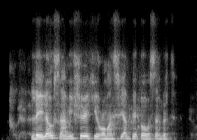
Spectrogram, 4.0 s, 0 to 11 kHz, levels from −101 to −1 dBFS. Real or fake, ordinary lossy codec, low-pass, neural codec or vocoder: fake; Opus, 24 kbps; 7.2 kHz; codec, 16 kHz, 4 kbps, FunCodec, trained on Chinese and English, 50 frames a second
